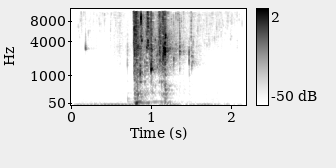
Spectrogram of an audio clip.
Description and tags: Throw rag to bucket of
water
